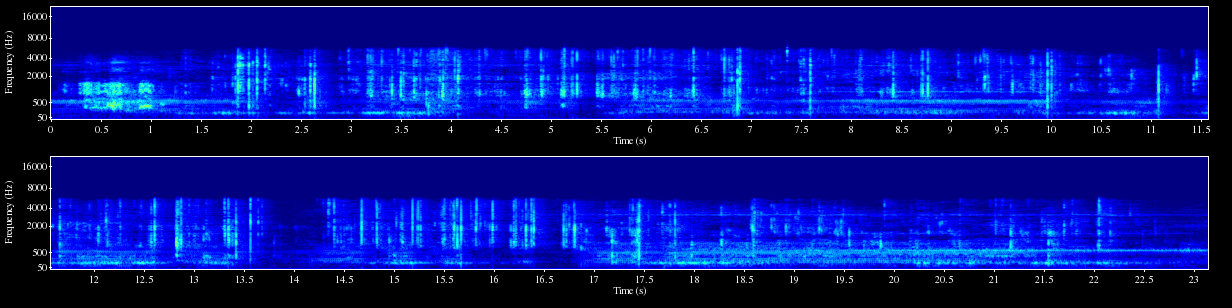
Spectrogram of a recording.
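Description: A cat chewing and crunching on something in its mouth: quick, irregular crunches with a couple of short pauses.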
